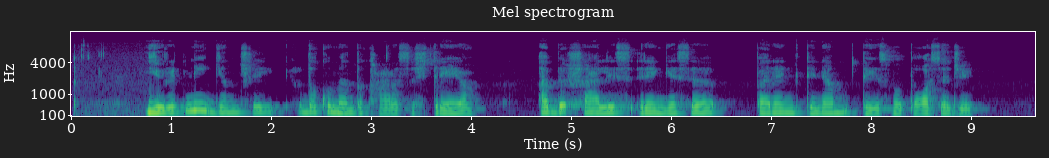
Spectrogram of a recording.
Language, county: Lithuanian, Šiauliai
